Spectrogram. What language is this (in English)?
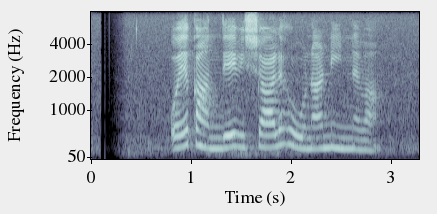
Sinhala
